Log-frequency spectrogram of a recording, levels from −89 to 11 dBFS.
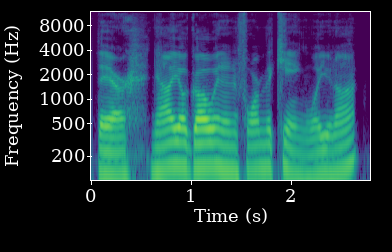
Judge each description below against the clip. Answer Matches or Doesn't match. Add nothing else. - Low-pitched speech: Matches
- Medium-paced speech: Doesn't match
